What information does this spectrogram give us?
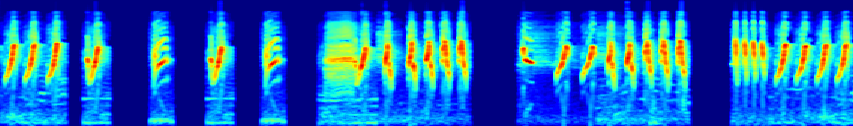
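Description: A common tailorbird gives loud, sharp, high chirps, repeated rapidly in bursts of three to eight notes with short pauses between series.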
